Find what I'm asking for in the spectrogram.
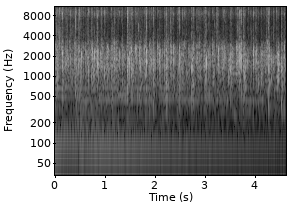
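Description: A church congregation claps loudly and rhythmically during a Christian worship service, the quick claps layered over a sustained droning musical tone that runs the whole time.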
